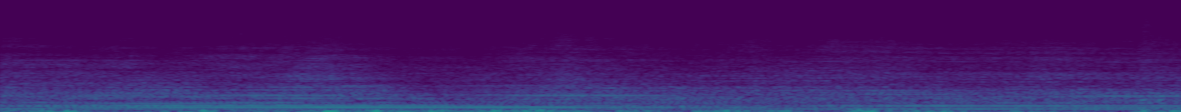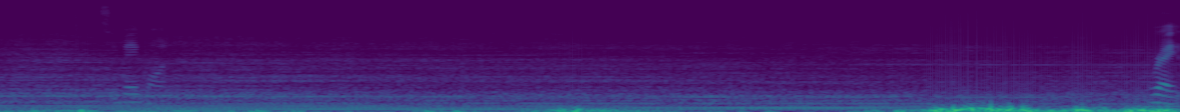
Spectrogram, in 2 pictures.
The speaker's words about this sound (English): There's a helicopter. One sec. Oh, it's not a helicopter. It's a. Looks like a military plane, like a Hercules or something.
